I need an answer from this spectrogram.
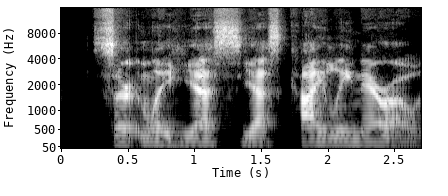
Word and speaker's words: Kiley Naro: Kylie Nero. That's how I pronounce my name.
